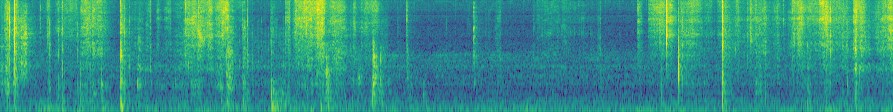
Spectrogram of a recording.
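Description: A paper Blu-ray cover insert sliding and crinkling as it is pulled from its plastic case and turned over, with scattered light clicks and scrapes from the case.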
